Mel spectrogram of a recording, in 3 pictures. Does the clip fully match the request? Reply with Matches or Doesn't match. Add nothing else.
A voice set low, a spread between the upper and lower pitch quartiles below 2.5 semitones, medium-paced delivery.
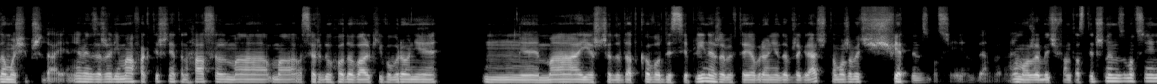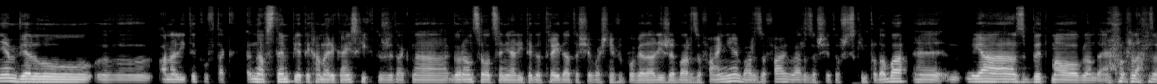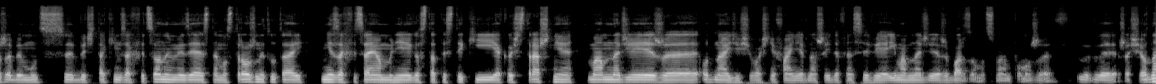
Doesn't match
